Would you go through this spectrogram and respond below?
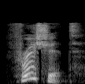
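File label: "freshet", British English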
